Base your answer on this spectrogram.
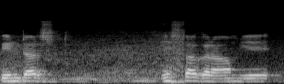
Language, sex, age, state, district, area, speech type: Urdu, male, 60+, Uttar Pradesh, Gautam Buddha Nagar, urban, spontaneous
